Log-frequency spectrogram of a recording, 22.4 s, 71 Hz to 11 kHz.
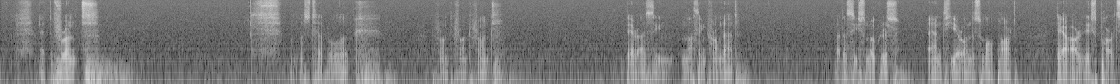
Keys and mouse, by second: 0.7-2.7 middle drag, 6.0 KP_1, 10.3 middle click, 21.6 middle drag.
